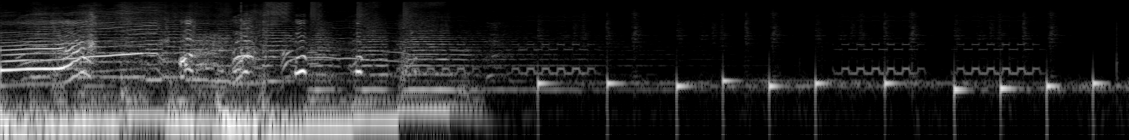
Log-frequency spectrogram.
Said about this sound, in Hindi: कब से बज रहा है फोन, उठाने को नहीं होता?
